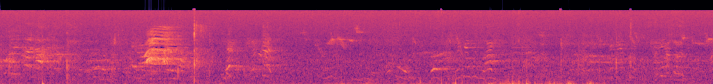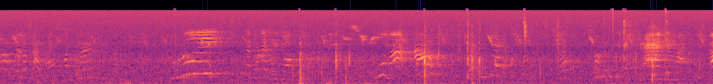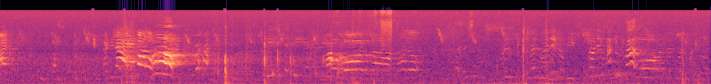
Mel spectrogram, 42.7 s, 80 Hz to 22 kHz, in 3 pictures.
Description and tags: Cinque Terra Boys playing football
Short loop of kids playing football on a cobbled street. Recorded in one of the Cinque Terra villages, April 2009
